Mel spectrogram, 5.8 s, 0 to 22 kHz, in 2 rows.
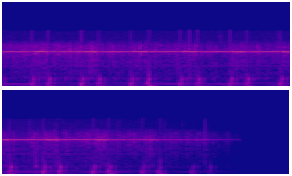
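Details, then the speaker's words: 1977 Bronx East 150th Street central office, phone-line recording: steady low hum with a thin high tone and sharp ticking clicks; that office's normal power-plant noise. "to the uninitiated of course these are just hums and why bother paying attention but to us these were reliable noticeable landmarks that we kept coming back to"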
